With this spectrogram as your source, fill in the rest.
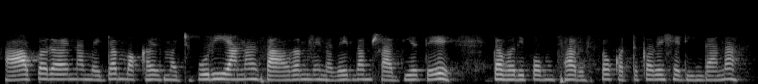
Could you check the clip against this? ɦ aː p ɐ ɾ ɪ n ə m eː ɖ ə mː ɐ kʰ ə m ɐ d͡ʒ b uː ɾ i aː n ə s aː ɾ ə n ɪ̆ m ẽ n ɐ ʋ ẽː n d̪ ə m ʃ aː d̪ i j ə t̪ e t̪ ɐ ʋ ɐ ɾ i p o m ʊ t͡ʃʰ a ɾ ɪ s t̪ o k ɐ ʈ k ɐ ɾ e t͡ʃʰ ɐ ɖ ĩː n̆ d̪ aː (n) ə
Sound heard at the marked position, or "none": n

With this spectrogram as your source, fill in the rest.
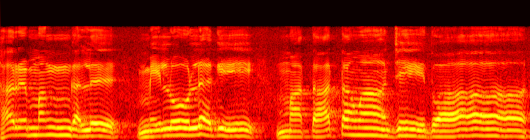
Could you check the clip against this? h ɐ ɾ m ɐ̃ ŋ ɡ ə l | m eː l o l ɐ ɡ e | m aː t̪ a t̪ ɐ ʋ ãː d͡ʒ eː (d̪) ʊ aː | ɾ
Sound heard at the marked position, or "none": d̪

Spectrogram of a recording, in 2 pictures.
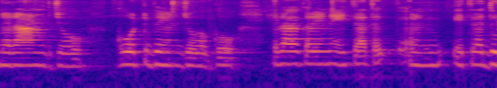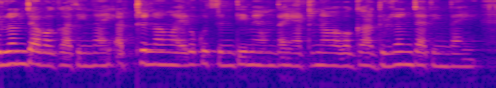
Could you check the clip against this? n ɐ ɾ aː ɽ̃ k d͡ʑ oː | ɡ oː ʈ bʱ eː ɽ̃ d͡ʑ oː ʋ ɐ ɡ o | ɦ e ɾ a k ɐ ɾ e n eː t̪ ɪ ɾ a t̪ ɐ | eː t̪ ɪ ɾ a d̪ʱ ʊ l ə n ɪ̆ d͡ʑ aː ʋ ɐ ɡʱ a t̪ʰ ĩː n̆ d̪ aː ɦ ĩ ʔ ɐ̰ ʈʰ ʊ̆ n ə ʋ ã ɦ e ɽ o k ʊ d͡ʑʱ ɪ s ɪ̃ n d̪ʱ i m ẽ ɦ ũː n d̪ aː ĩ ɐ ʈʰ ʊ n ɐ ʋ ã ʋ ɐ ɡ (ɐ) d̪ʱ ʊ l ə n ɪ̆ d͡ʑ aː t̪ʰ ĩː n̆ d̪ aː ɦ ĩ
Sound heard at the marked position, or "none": a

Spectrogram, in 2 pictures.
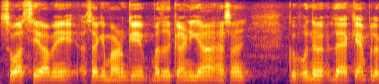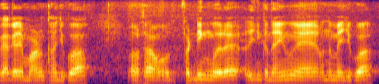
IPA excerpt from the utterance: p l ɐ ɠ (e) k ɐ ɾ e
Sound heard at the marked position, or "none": a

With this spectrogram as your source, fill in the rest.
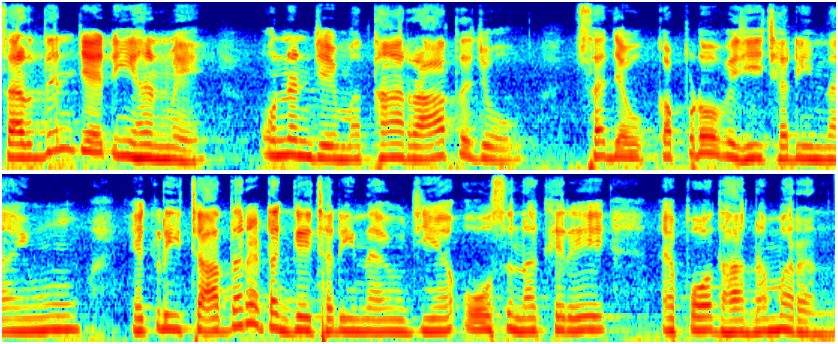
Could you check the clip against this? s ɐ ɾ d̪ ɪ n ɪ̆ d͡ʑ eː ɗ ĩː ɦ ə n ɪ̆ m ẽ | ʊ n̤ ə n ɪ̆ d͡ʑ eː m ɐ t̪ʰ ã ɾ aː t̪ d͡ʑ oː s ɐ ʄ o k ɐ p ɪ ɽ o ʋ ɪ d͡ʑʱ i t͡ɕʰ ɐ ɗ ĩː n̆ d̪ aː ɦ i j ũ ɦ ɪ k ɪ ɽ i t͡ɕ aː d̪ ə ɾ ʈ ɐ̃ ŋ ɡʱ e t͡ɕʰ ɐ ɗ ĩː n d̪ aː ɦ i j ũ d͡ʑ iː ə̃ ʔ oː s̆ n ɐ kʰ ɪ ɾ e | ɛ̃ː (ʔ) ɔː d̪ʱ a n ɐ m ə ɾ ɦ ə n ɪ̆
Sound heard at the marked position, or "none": p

